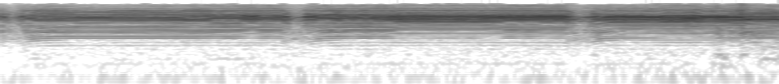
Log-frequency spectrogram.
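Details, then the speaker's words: DentalVibe device on a dental patient before a local anaesthetic injection: a continuous high buzzing hum of vibration, which also acts as a sound distraction from injection pain. "what happens first of all we have the vibration going okay it also has a sound distraction okay"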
